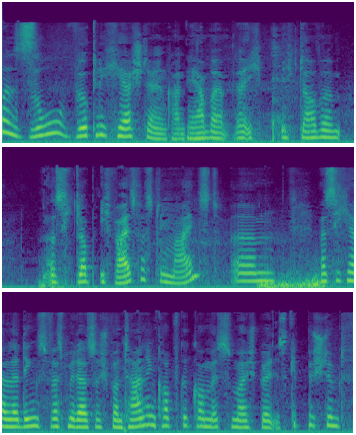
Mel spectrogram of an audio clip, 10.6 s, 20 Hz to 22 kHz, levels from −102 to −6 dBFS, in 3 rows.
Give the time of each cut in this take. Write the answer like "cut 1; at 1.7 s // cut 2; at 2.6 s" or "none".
cut 1; at 1.8 s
